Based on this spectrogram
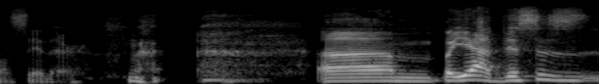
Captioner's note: chuckling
